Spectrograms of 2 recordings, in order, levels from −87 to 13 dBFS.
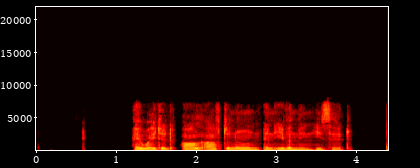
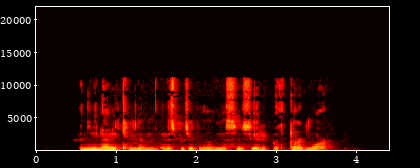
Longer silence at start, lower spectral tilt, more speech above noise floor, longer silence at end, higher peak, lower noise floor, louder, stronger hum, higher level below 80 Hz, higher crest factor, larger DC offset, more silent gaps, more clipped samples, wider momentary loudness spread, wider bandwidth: first, 1.2 s vs 0.55 s; about the same, -6 dB/octave vs -5 dB/octave; first, 60 dB vs 53 dB; second, 0.45 s vs 0.75 s; about the same, -8 dBFS vs -8 dBFS; first, -85 dBFS vs -78 dBFS; about the same, -26 LUFS vs -25 LUFS; neither; second, -64 dBFS vs -50 dBFS; about the same, 20 dB vs 18 dB; neither; neither; neither; first, 11 LU vs 8 LU; second, 7.8 kHz vs 11.5 kHz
